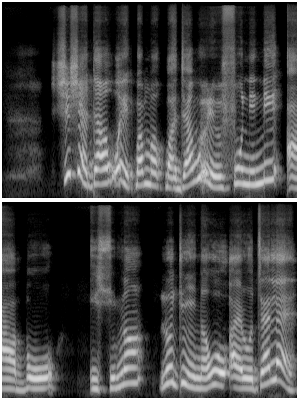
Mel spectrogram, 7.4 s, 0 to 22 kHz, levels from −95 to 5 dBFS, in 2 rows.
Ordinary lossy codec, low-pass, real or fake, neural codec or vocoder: none; none; fake; autoencoder, 48 kHz, 32 numbers a frame, DAC-VAE, trained on Japanese speech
